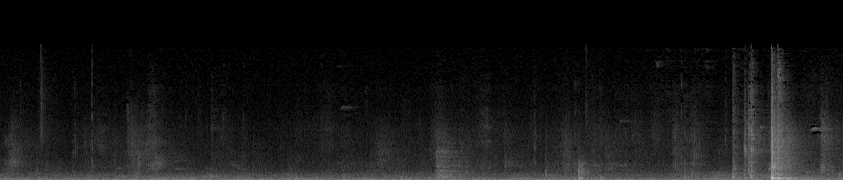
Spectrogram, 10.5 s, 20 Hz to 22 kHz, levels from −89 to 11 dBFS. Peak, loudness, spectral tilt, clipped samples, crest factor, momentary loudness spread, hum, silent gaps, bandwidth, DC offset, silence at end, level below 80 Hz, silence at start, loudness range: -6 dBFS; -38 LUFS; -4.5 dB/octave; under 0.1%; 32 dB; 10 LU; none; none; 16.5 kHz; under 0.1%; 0 s; -48 dBFS; 0 s; 12 LU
